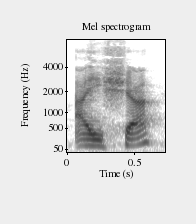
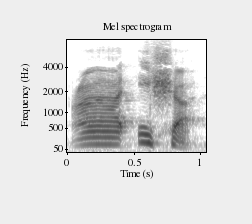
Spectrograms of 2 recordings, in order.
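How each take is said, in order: First: The name is said in a simplified, anglicized way. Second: The name is said with full Arabic sounds. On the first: The speaker calls it wrong. "It's not Aisha" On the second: The speaker calls it right. "but rather it is عائشه"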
